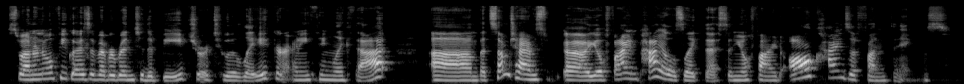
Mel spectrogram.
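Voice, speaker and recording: A woman schoolteacher reads a children's book aloud and explains it directly to her pupils, adding teaching commentary. Her voice is medium-pitched with a sharp tone.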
